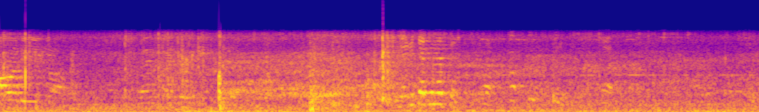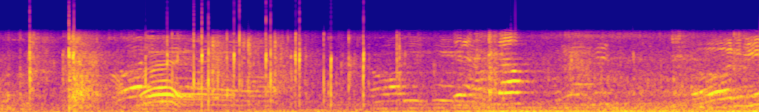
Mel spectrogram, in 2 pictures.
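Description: Skateboard wheels rolling on a hard outdoor court, with a quick run of sharp board clacks and impacts about eight seconds in, as the board pops and lands. Spectators shout and call out just after.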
